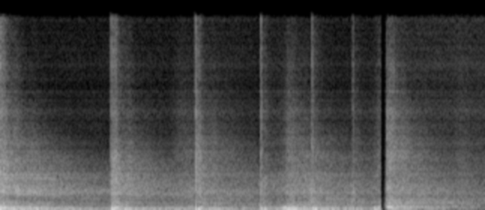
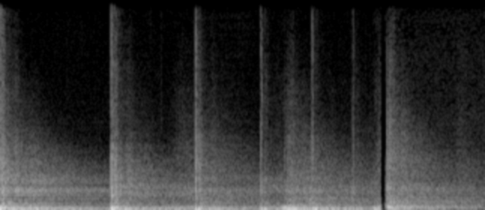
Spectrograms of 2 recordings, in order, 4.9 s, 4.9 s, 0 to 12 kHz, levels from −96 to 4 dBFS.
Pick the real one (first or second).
second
